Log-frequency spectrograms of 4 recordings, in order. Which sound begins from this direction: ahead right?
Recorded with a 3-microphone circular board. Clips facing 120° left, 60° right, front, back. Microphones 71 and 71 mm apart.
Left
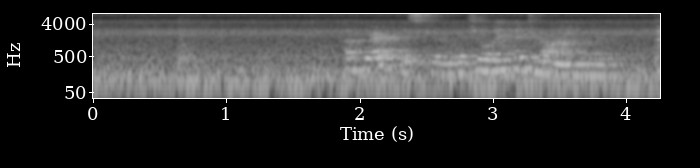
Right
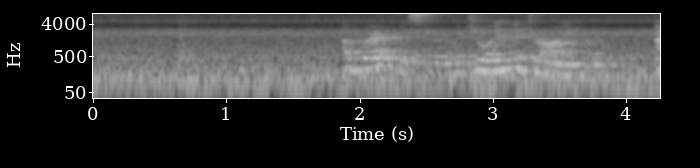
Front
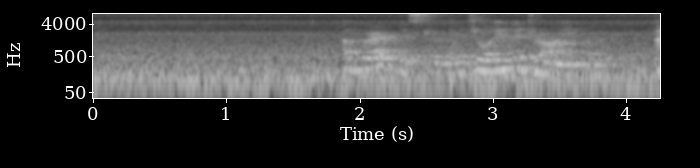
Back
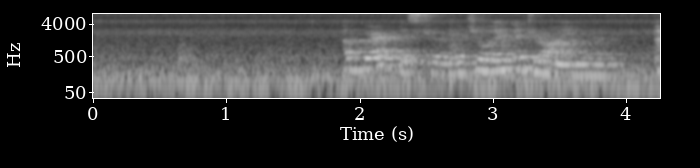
A woman speaking, at 1.9 s.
